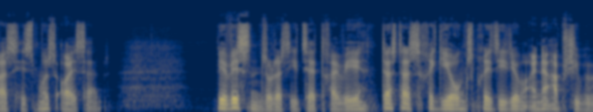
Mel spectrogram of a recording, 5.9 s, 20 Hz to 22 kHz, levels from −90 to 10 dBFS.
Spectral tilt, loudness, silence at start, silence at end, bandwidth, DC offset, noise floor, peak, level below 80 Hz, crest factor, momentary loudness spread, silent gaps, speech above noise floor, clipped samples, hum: -3.5 dB/octave; -27 LUFS; 0 s; 0 s; 14.5 kHz; under 0.1%; -65 dBFS; -4 dBFS; -56 dBFS; 24 dB; 10 LU; none; 37 dB; under 0.1%; none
